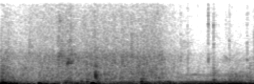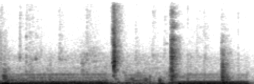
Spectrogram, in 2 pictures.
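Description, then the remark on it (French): A sailboat autopilot ram actuator whirs with a steady electric motor hum at night, running for a couple of seconds, pausing briefly, then starting again over a constant wash of wind and water noise. “Ça, c'est le bruit du verre du pilote automatique.”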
